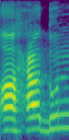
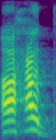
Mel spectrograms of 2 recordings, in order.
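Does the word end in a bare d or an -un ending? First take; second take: -un ending; bare d. First: The word ends with an added -un sound. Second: The word stops on a bare d sound. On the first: The speaker calls it wrong. "इसको आहादुन नहीं" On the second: The speaker calls it right. "बल्कि इसको पढ़ेंगे आहद"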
